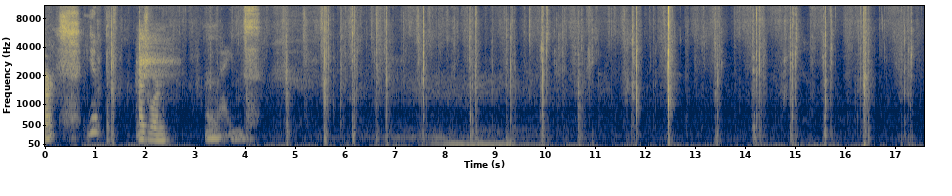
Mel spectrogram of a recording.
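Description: Playing cards tap and flick as they are dealt and laid down.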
